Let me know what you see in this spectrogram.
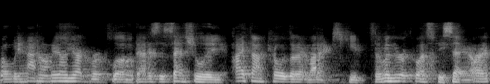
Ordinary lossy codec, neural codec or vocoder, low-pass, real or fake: MP3, 48 kbps; codec, 16 kHz in and 24 kHz out, 0.6 kbps, FireRedTTS-2 codec; 7.2 kHz; fake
